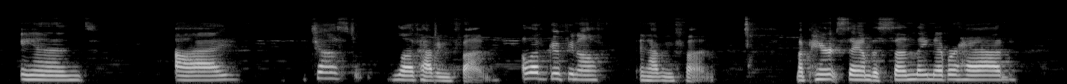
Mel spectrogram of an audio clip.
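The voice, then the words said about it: Texan accent. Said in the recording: “I live in Texas, in case you couldn't tell by the accent.”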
